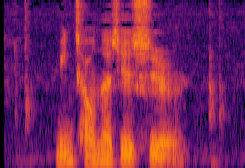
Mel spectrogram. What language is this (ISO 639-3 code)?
zho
